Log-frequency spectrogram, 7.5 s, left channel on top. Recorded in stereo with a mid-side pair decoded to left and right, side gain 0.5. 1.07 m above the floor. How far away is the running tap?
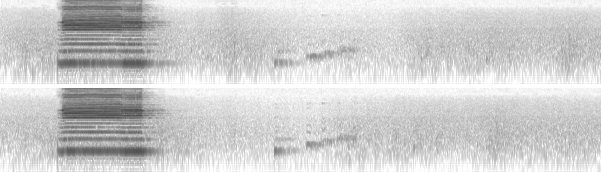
No running tap in this recording.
